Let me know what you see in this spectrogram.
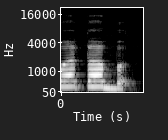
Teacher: Abi lahabiw watab disini terdapat Qalqalah kubra dengan pantulan yang kuat atau besar watab terjadi karena salah satu huruf Qalqalah wakaf atau berhenti dibaca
